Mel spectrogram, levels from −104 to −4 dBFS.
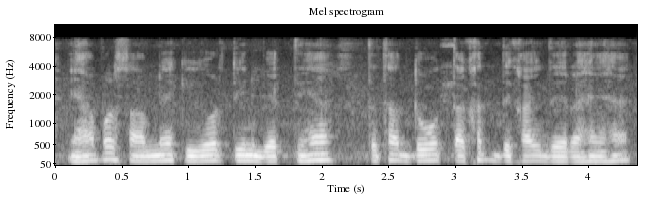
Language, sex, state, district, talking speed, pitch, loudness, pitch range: Hindi, male, Uttar Pradesh, Lalitpur, 205 wpm, 120 Hz, -15 LUFS, 115-130 Hz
